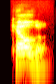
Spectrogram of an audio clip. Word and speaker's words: Keldor: If he if Keldor, how do you pronounce it? Galdor? Keldor.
